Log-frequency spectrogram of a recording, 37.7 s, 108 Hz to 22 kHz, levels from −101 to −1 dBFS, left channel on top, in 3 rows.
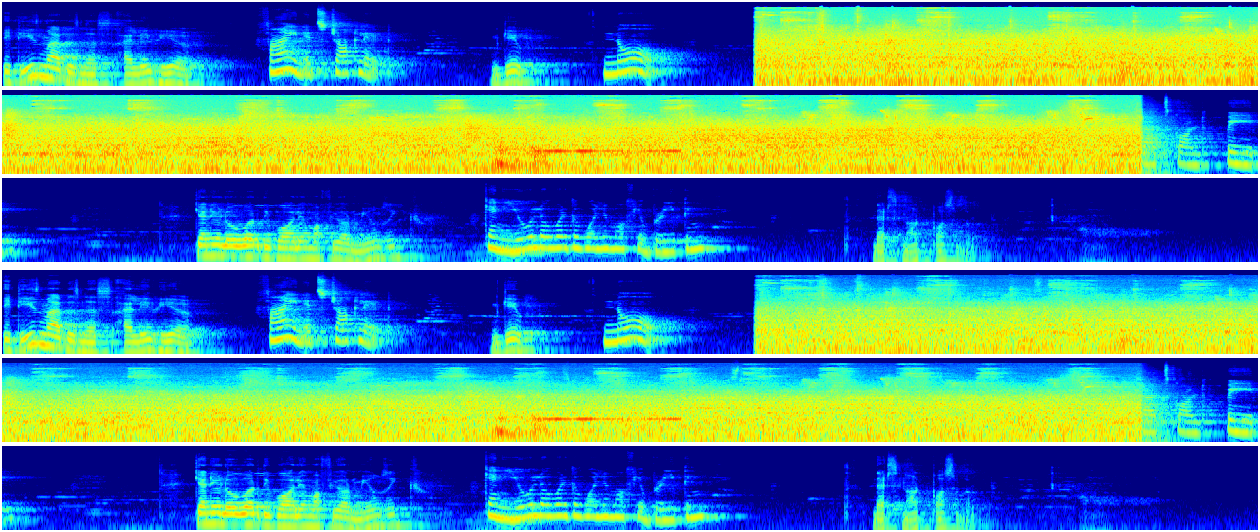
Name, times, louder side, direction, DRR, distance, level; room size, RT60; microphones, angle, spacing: voice 1, 0.0-1.9 4.3-4.4 4.9-5.2 7.9-8.8 13.1-15.6 16.0-16.5 21.7-22.2 22.5-23.1 27.0-29.3 33.8-34.7, right 2 dB, 35° right, 7 dB, 1.6 m, -41 dB
voice 2, 2.6-3.8 6.0-6.5 9.3-11.4 17.6-19.2 19.6-20.3 23.8-25.2 29.9-32.2, equal, ahead, 4 dB, 1.9 m, -42 dB
sound 1, 7.5-24.0, left 6 dB, 75° left, 0.8 m, -23 dB
29.0 x 21.5 x 8.1 m, 1.0 s
head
